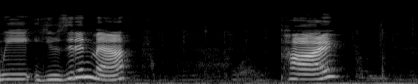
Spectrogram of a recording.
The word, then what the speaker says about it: pi: letter okay and we use it in math pi spelled p i pronounced pi in math in seventh grade in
